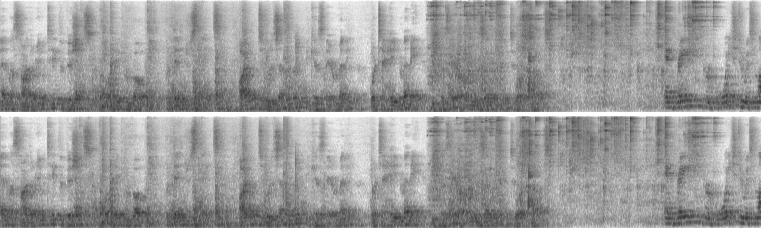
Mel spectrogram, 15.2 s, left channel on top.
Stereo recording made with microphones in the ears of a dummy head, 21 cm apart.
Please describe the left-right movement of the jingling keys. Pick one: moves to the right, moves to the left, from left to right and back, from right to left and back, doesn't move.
from left to right and back.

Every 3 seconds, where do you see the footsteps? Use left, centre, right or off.
right, centre, right, off, off.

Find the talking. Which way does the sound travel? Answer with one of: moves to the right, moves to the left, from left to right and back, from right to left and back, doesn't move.
from right to left and back.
